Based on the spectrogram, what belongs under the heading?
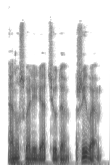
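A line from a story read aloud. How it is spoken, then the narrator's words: Through gritted teeth. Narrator (Russian): сквозь зубы подсадил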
